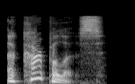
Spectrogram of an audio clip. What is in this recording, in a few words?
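"acarpelous", English, British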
